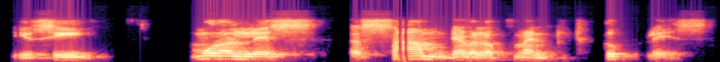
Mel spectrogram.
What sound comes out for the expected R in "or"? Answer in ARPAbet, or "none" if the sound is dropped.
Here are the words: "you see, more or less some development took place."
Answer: L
